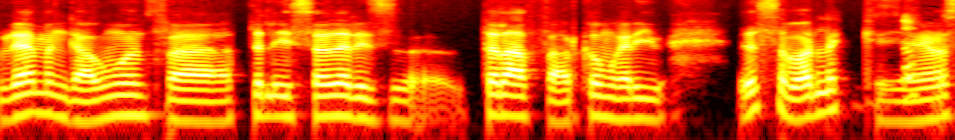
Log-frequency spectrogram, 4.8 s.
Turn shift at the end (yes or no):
no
